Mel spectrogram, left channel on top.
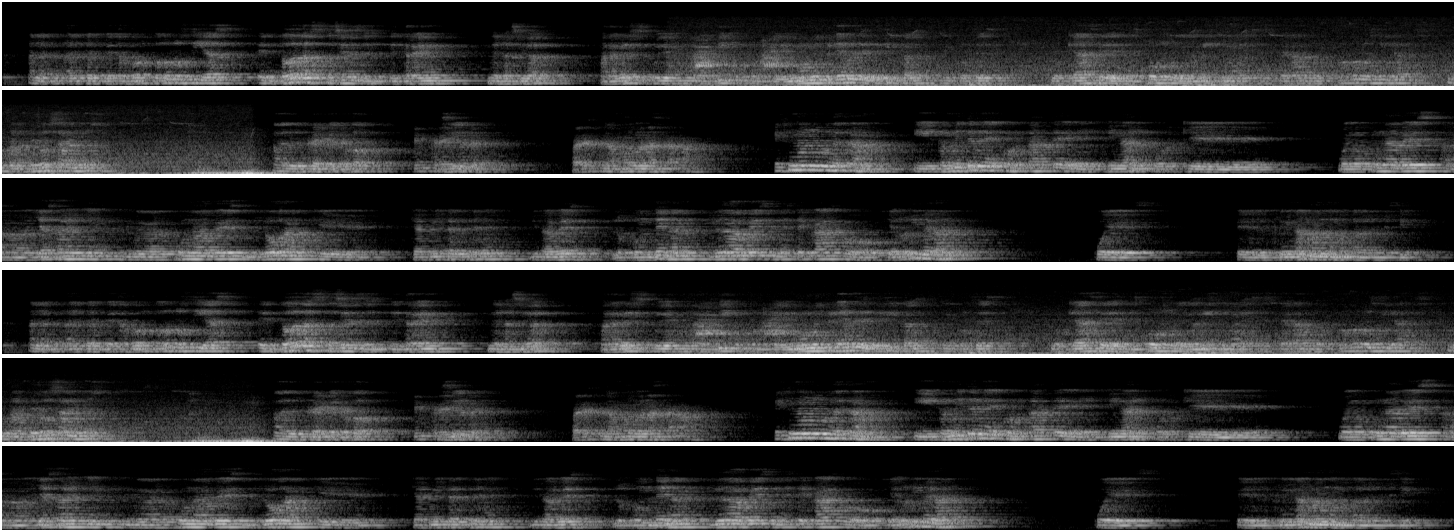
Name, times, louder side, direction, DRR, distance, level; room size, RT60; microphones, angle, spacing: voice 1, 0.3-2.2 2.5-4.4 4.8-5.5 6.0-9.9 10.5-15.5 17.2-18.2 19.0-19.2 20.5-21.1 22.2-23.3 23.6-27.1 27.9-32.7 33.1-34.0 34.3-38.6 40.0-40.5 41.4-43.1, equal, 40° left, -6 dB, 1.3 m, -26 dB
sound 1, 6.6-17.1, left 1 dB, 70° left, 0.8 m, -32 dB
voice 2, 17.4-18.0 18.6-19.4 20.2-21.4, equal, 20° left, -7 dB, 2.3 m, -33 dB
9.7 x 4.0 x 5.2 m, 1.3 s
head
